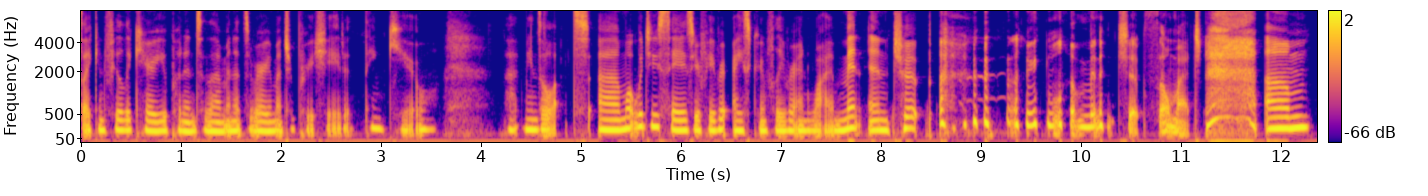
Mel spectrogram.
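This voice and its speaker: Soft mellow lady doing a chatty q&a, rambly and giggly, super close dry sound. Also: medium pitch, gravelly, no echo. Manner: giggly, appreciative, rambling and hesitant. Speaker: audio creator and host. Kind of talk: casual chat, reading and answering listener questions.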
